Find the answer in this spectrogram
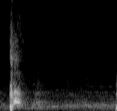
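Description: A man clears his throat with one short cough.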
